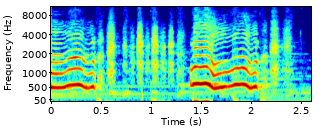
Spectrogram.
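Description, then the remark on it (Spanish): A voice imitates a wavering siren wail twice, and between the wails come quick, breathy panting bursts like a dog's, fairly loud, imitating a fire truck with legs and its tongue hanging out. “Apareció un carro de bomberos con patas y con la lengua de fuera.”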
